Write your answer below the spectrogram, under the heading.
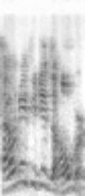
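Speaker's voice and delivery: rhetorical tone, no answer expected. Demonstrating asking students a question they shouldn't answer, rhetorical question tone. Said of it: "notice how I changed my tone to make it more rhetorical".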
